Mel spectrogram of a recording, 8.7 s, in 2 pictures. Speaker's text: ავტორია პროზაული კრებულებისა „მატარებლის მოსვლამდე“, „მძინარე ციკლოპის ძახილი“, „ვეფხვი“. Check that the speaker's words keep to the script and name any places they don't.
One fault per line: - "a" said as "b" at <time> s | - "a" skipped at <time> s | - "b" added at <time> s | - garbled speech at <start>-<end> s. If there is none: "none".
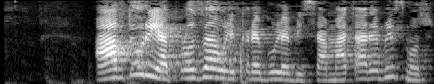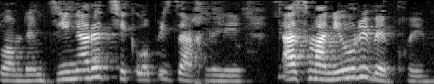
- "ტასმანიური" added at 7.2 s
